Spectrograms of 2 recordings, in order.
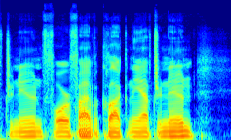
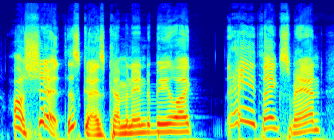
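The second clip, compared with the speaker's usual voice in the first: very high, eager expectation; excited anticipation; 10 semitones higher than usual. Retold or imitated. Worker expecting thanks from the rescued trucker. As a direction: gush as if he's coming to thank you. Excited retelling seeing him.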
